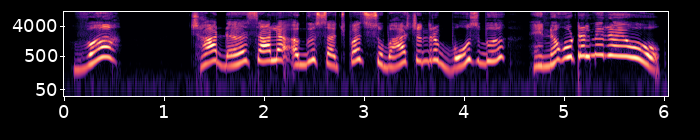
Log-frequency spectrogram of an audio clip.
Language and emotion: Sindhi, surprised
